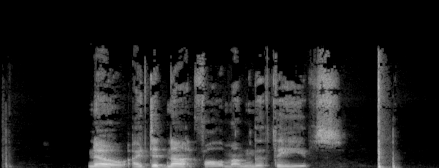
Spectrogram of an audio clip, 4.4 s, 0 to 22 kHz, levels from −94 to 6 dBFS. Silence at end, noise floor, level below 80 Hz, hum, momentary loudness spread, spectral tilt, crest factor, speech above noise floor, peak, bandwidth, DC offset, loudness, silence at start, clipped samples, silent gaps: 0.45 s; -83 dBFS; -64 dBFS; none; 11 LU; -3.5 dB/octave; 24 dB; 62 dB; 0 dBFS; 16 kHz; under 0.1%; -22 LUFS; 0.9 s; under 0.1%; none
